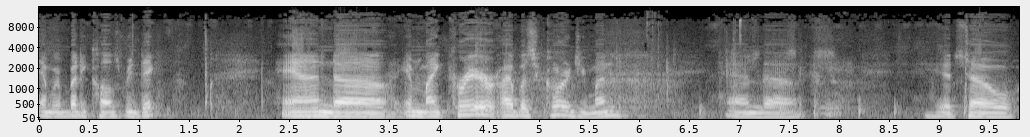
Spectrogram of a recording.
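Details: Aphasia in a man after a stroke at age 73, previously in a professional career.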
